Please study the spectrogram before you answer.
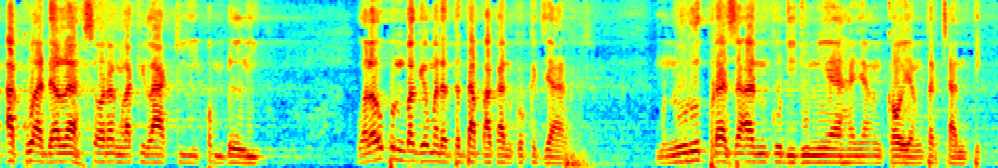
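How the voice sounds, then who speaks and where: Male preacher, Sundanese accent, fairly high voice, theatrical and humorous storyteller, recorded in a reverberant hall. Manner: theatrical, mock-romantic recitation between colloquial asides. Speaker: Islamic preacher. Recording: echoey hall with long reverb.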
